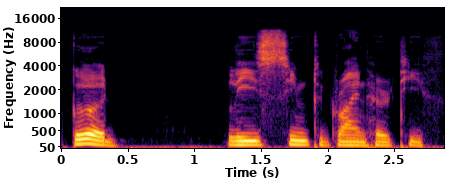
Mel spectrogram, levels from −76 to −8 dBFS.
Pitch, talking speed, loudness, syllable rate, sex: 100 Hz, 145 wpm, -17 LUFS, 4.2 syllables/s, male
